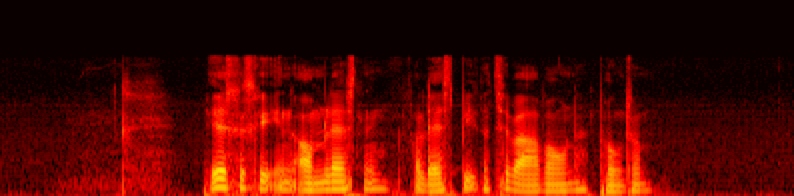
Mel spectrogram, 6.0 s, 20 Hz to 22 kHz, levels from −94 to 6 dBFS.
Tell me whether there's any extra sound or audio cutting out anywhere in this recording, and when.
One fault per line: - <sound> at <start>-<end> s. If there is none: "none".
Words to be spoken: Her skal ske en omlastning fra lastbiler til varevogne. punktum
none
